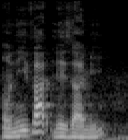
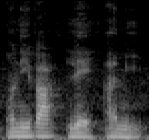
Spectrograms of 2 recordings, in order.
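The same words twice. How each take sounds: First: A z sound links les to amis. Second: No z sound joins les and amis. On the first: The speaker calls it right. "on dit ... il faut faire la liaison" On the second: The speaker calls it wrong. "on ne dit pas"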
